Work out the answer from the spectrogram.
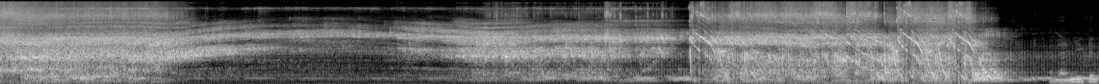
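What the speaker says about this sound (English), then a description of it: "Blade lockup is holding it down and hitting the Saber." Proffie neopixel lightsaber gives a loud, crackling, sizzling blade lockup effect with a sweeping hum that shifts and surges, holding continuously for about ten seconds before cutting off.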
